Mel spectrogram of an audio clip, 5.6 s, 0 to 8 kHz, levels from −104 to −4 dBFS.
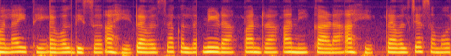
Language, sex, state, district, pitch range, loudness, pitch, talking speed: Marathi, female, Maharashtra, Sindhudurg, 220-235 Hz, -16 LUFS, 225 Hz, 180 wpm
